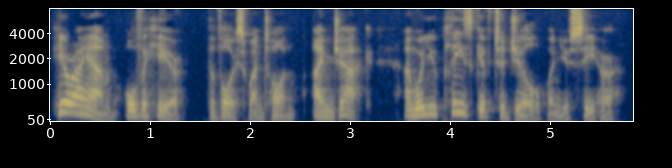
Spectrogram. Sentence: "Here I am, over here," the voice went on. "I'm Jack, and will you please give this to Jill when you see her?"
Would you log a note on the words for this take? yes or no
yes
